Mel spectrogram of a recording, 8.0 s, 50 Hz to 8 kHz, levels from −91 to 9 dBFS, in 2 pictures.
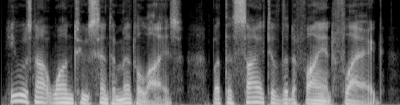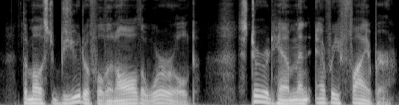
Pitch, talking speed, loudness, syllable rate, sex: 105 Hz, 190 wpm, -16 LUFS, 5.6 syllables/s, male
